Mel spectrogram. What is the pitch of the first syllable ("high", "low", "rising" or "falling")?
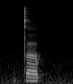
low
